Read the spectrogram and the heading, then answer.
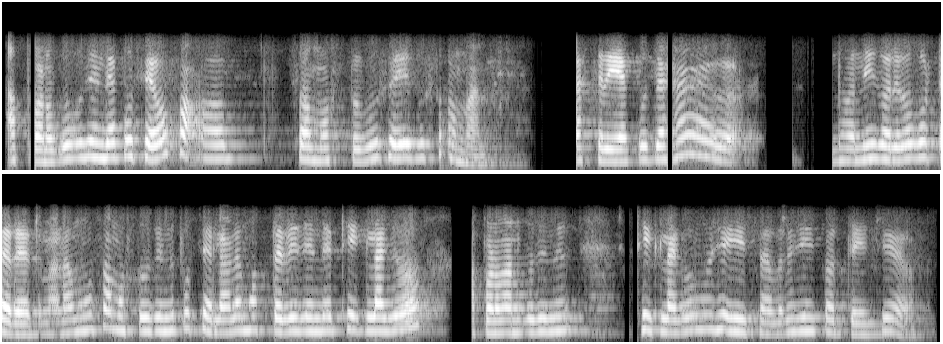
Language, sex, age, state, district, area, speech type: Odia, female, 45-60, Odisha, Angul, rural, conversation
